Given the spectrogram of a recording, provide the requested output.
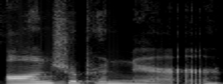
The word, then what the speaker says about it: entrepreneur: So many people say entrepreneur, but it should be entrepreneur. So not entrepreneur. There's no tray and pray. It's all schwa.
